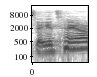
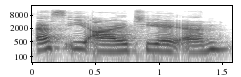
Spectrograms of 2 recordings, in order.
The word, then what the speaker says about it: seitan: Seitan, it's so it's Seitan is how it's spelled. It sounds like it's like hail Satan.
